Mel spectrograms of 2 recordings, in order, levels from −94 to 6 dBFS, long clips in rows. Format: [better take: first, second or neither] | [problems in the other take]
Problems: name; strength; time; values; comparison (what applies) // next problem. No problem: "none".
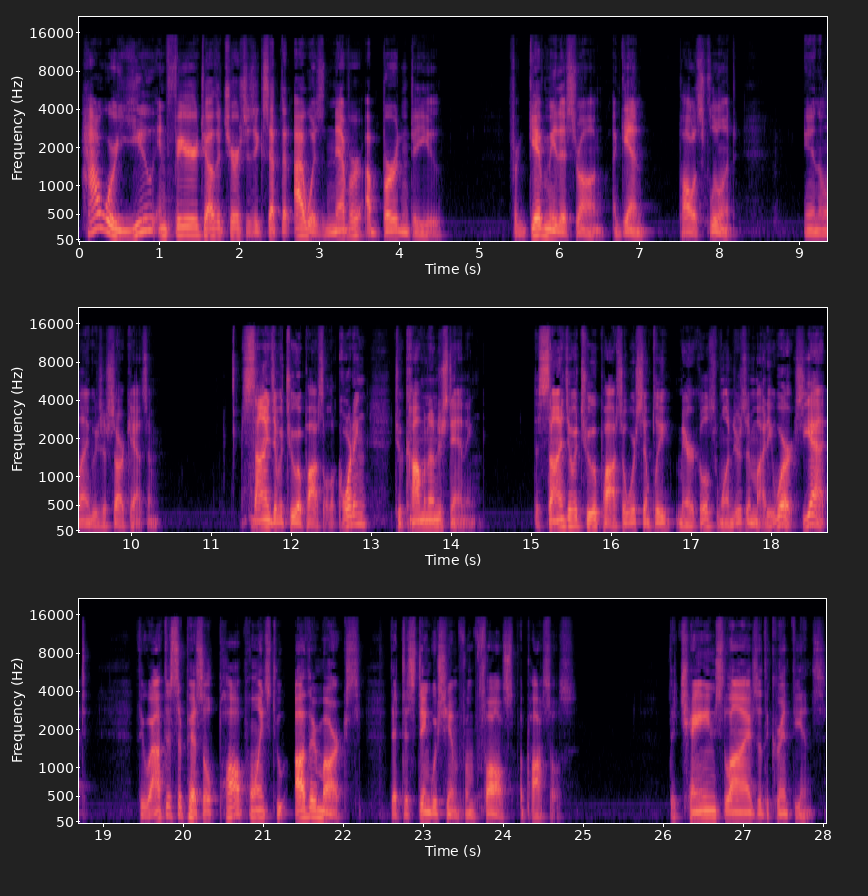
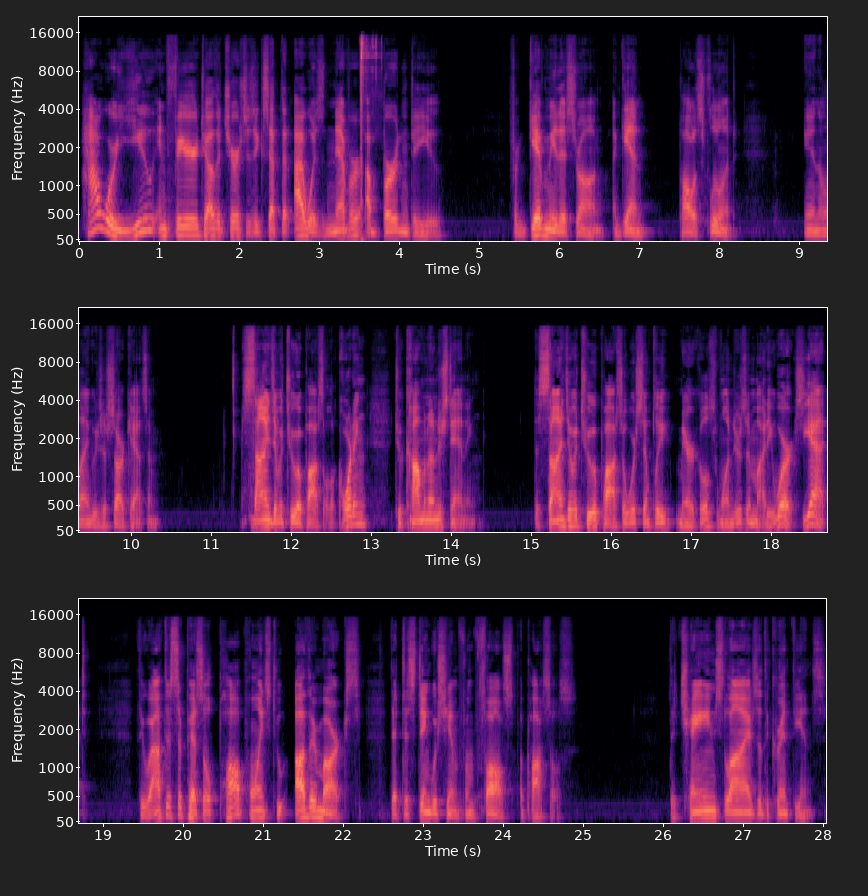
first | jangling keys; noticeable; at 3.5 s; peak 1 dB below the speech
